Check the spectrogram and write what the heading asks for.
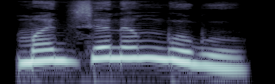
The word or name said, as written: ಮಜ್ಜನಂಬುಗು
